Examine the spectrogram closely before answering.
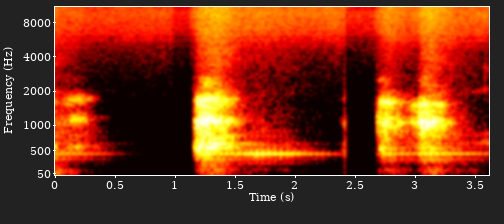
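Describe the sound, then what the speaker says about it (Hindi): Dogs bark outdoors, heard from inside during a maths lesson: a short bark, then two bursts of several echoing barks, somewhat distant and otherwise alone. "कुत्तों का भौंकना बंद नहीं होता"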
